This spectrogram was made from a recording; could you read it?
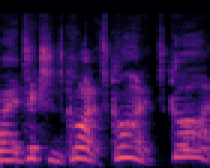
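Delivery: high, loud, freaked-out rush. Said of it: "he's freaking out because he's like".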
